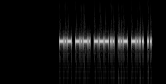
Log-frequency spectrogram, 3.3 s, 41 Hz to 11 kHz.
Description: Morse code, heard as a keyed tone, about 44 wpm, 700 Hz. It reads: KC8UBI
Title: USA Call Signs - 6 Characters - 6x Character Spacing - 45wpm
